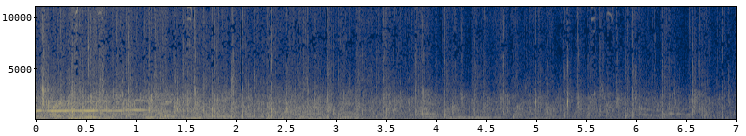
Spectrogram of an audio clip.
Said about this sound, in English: But first off, I want to thank every and each one of you. Big round of applause for yourselves. Thank you for coming.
